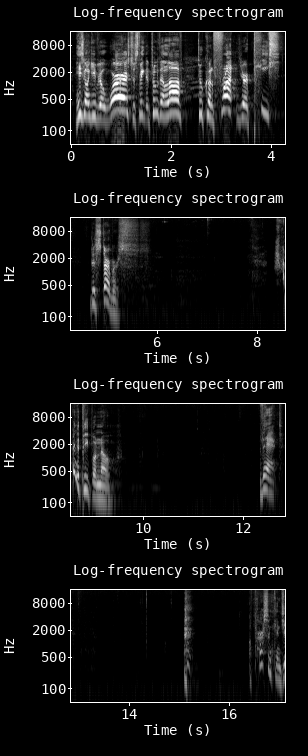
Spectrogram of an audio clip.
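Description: A man preaches with animation through a headset microphone, with long pauses.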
